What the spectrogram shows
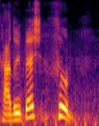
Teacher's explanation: জিহ্বার আগার সামনের দুই দাঁতের আগার সাথে মিলিয়ে তারপরে সাটা উচ্চারণ করতে হবে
